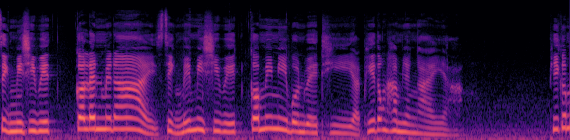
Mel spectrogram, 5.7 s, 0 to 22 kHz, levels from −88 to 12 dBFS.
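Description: Listening closely to the speech, nothing stood out as a technical problem at any point.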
